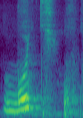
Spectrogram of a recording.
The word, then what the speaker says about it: buď: And we would write D in here. But because it's at the end, we also pronounce it voiceless. So it would be pronounced as ť.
